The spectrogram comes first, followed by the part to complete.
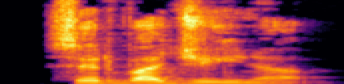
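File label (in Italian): "servaggina", vocabolario dialettale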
